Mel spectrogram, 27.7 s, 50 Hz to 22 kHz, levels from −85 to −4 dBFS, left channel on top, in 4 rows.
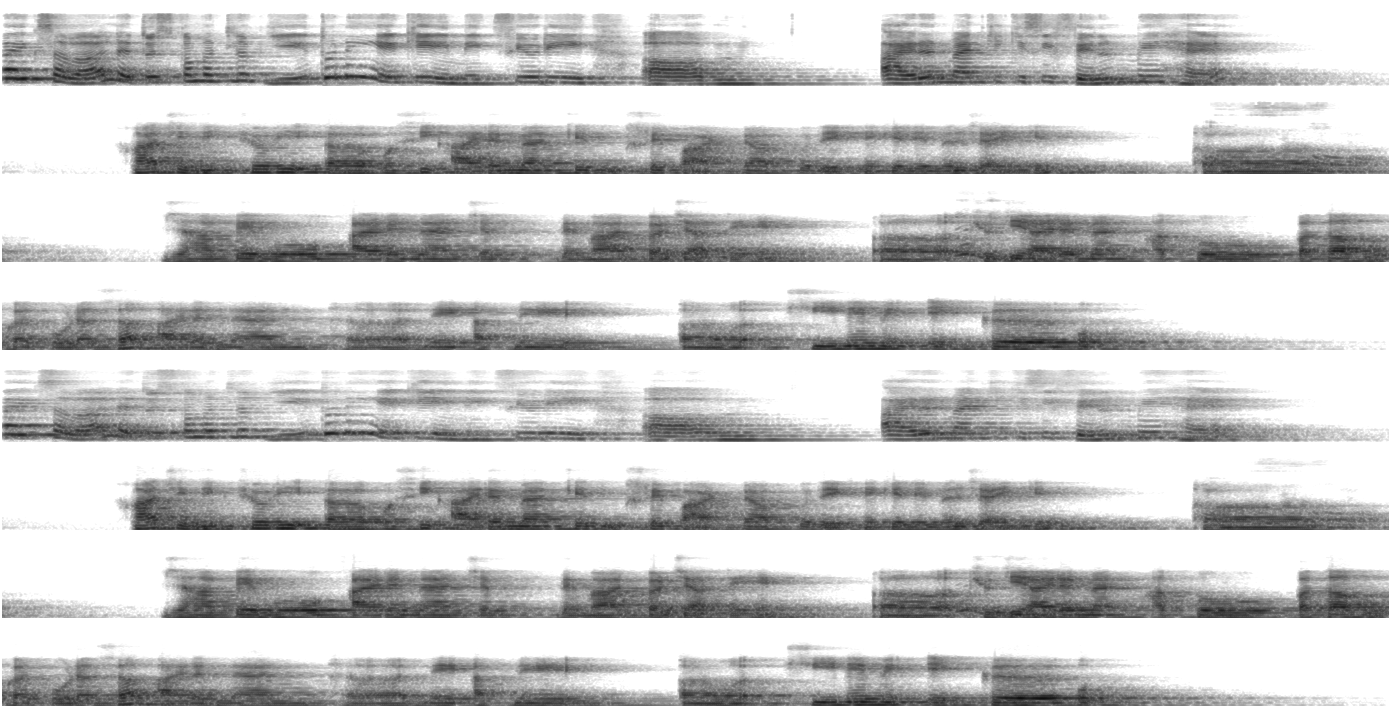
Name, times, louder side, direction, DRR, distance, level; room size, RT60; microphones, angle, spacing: voice 1, 0.0-3.9 4.4-6.2 12.9-13.9 18.6-19.0, left 3 dB, 55° left, 9 dB, 0.4 m, -26 dB
voice 2, 7.6-12.2 12.9-13.5 14.7-17.7 18.2-23.7 24.2-26.4, right 1 dB, 15° right, 4 dB, 0.7 m, -22 dB
8.0 x 7.2 x 3.2 m, 1.1 s
head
